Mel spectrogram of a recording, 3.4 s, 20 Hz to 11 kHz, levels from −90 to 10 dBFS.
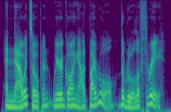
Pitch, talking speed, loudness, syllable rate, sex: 145 Hz, 230 wpm, -18 LUFS, 5.1 syllables/s, male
